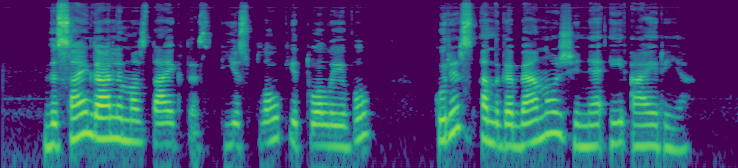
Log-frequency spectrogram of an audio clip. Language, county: Lithuanian, Marijampolė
